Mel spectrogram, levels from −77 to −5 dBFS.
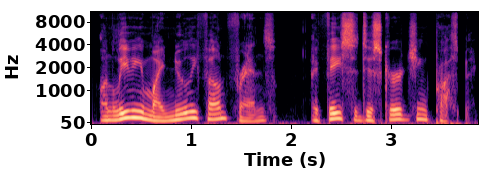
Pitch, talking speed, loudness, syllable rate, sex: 140 Hz, 170 wpm, -17 LUFS, 5.4 syllables/s, male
